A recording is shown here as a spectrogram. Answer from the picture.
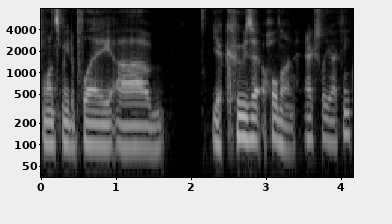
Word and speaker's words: Yakuza: So, I've I'm haven't played any of the Yaku Yakuza, that's the way to pronounce it, games.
